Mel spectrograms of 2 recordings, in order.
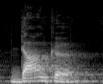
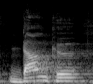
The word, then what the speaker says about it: danke: so you can use this word danke that's how we have to pronounce danke danke so we can use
